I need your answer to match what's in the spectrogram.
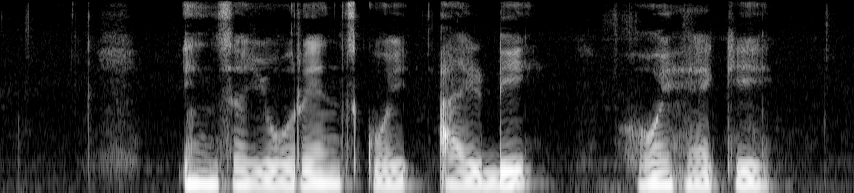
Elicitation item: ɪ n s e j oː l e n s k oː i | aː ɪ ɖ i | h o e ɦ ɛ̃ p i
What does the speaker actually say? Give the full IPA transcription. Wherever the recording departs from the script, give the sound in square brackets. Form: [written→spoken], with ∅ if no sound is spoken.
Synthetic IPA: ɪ n s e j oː [l→ɾ] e n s k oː i | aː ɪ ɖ i | h o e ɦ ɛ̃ [p→k] i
